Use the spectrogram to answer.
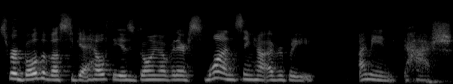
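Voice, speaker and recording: A woman with an American accent speaks very fast in a somewhat breathy, fairly high voice, her intonation fairly even. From United States. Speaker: cosplayer and libertarian YouTuber. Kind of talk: casual podcast interview. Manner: soft-spoken.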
